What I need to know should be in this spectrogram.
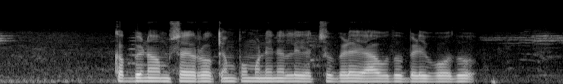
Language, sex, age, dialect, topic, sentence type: Kannada, male, 41-45, Central, agriculture, question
